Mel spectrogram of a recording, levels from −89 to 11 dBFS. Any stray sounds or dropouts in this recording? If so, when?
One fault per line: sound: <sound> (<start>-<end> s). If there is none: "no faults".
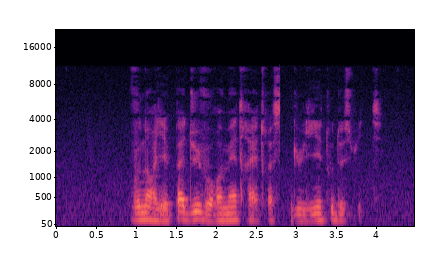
sound: dropout (2.8-2.9 s)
